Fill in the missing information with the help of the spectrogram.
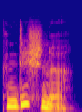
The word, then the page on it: conditioner: British English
